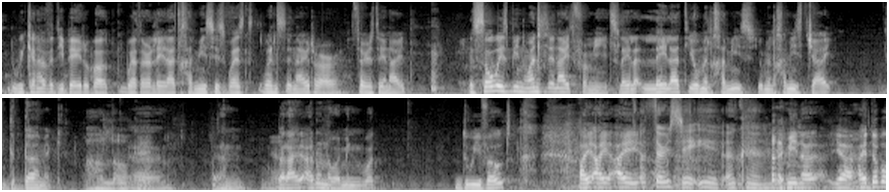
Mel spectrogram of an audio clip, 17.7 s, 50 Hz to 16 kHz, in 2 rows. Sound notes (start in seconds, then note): 6.8 non-english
